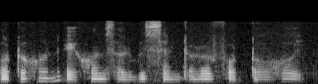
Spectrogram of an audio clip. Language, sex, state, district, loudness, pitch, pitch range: Assamese, male, Assam, Sonitpur, -19 LUFS, 125 Hz, 115-130 Hz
